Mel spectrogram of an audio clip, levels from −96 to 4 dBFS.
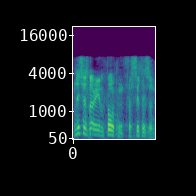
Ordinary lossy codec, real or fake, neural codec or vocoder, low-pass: none; fake; codec, 44.1 kHz, 3.4 kbps, Pupu-Codec; 7.2 kHz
